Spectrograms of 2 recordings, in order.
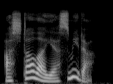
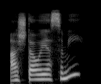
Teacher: Instead, you drop it entirely from the predicate. Just state the noun and use a rising intonation at the end of the word.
